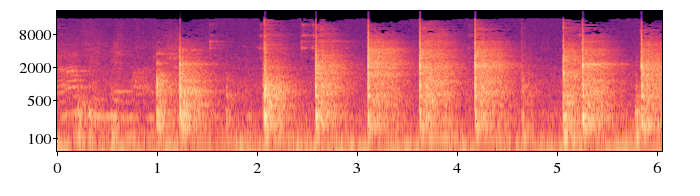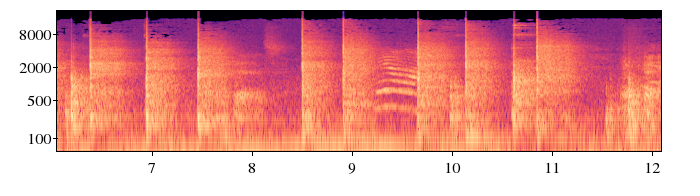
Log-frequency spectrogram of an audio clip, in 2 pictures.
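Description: Hammers driving nails into the wooden boards of a birdhouse kit: a steady run of sharp, uneven strikes, about two a second.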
